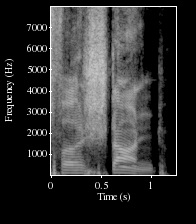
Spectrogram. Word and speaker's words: verstehen: n d is pronounced V is pronounced fa in German so it is and S is pronounced sha so it is first stand okay did you understand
